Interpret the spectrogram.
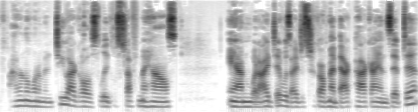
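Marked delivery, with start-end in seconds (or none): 0.1-2.2 panicked, freaking-out voice. Retelling what a friend said when the police were called: imitating a friend freaking out. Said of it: "he starts freaking out".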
